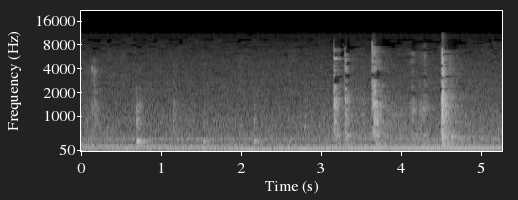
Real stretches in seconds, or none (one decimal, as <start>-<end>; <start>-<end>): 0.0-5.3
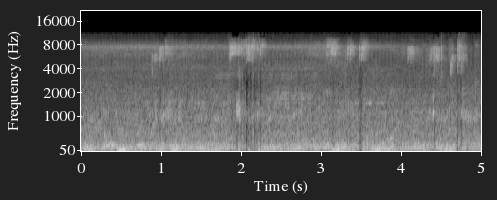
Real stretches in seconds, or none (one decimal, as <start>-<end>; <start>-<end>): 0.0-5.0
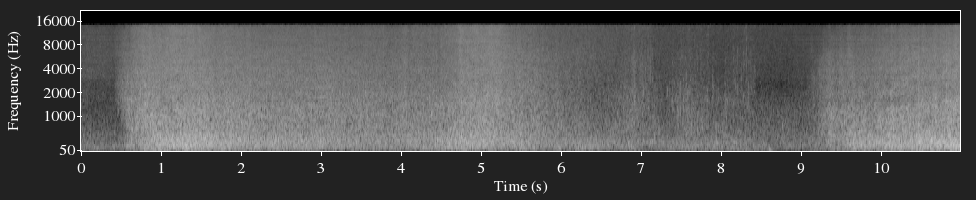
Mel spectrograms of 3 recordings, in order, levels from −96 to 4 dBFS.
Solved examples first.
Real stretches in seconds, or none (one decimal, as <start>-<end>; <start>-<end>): 5.4-8.9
